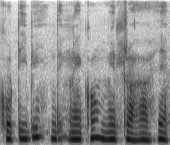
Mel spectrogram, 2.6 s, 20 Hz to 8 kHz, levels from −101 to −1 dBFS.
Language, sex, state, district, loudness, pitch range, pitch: Hindi, male, Arunachal Pradesh, Longding, -16 LUFS, 145-160 Hz, 150 Hz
